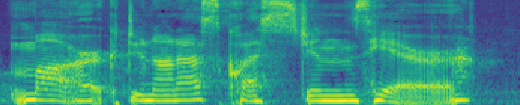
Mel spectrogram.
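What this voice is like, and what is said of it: Imitates another person's voice. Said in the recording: “Meredith Marks from Real Housewives of Salt Lake City voice ... accent ... That was actually pretty good.”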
